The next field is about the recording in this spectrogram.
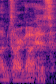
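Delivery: rough, creaky, croaky sick-sounding voice. Showing how the voice sounded when very sick: imitating own sick voice. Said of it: "my voice, when you're sick, sounds like this".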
